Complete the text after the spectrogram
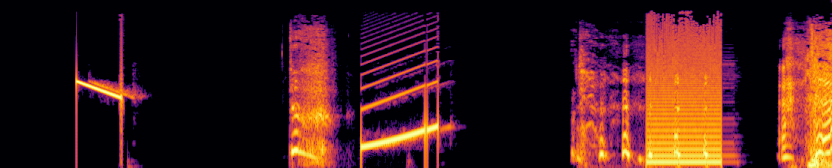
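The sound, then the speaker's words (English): Crude computer-synthesized animal sounds that ChatGPT created with JavaScript and the web sound API: a short falling electronic chirp for a bird, then noise bursts, a rising buzzy sweep for a cat, and a harsh buzzing blare for a dog. No speech. “I also did ask ChatGPT to create sounds, and I asked it to use JavaScript and the web sound API to create animal sounds, and it provided the following.”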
